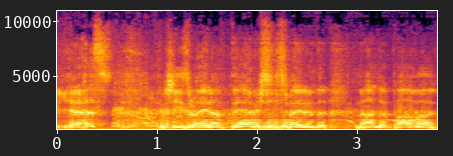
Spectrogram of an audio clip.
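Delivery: normal talking voice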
